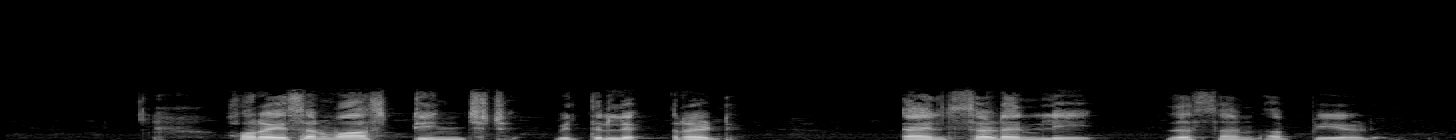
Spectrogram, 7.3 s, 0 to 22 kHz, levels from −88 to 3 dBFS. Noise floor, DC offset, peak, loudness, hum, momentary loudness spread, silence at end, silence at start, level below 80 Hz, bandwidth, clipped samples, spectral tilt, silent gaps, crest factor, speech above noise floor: -75 dBFS; under 0.1%; -4 dBFS; -23 LUFS; none; 14 LU; 0.4 s; 1.15 s; -60 dBFS; 7.8 kHz; under 0.1%; -6 dB/octave; none; 20 dB; 53 dB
